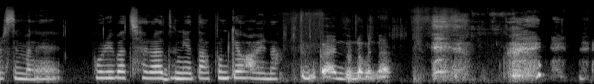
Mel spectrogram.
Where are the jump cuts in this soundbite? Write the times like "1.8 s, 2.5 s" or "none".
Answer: 2.9 s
